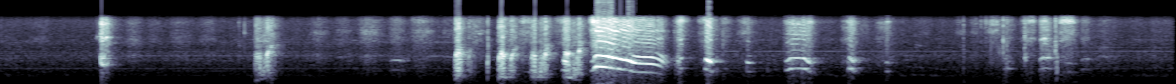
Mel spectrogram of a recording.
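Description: A baby squeals and laughs loudly, close by.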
